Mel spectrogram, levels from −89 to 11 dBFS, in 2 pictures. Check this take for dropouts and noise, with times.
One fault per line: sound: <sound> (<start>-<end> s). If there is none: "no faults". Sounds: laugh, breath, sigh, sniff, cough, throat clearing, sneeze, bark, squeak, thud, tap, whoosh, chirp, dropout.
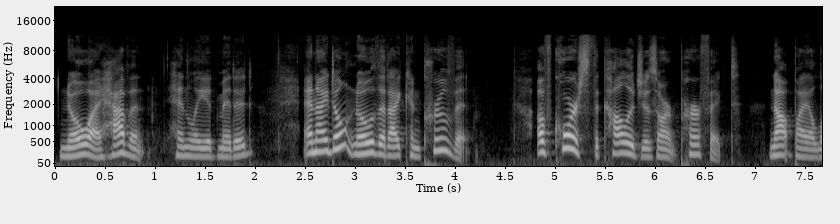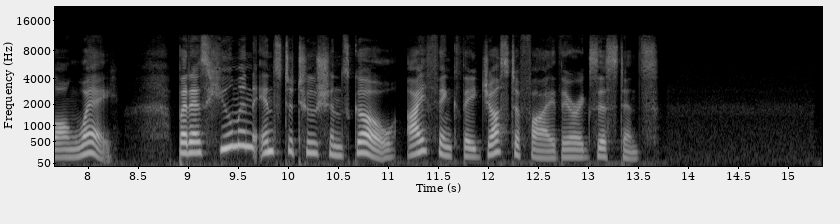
no faults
